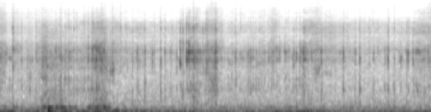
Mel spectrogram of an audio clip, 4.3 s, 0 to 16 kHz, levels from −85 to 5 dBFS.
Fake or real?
fake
